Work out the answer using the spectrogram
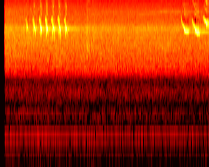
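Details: Grey wagtail perched on a power line, singing. A quick run of six thin, high, sharp notes, then a pause and three similar notes, with a steady soft hiss underneath.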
